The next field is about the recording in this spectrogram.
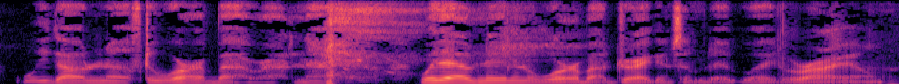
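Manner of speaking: gruff cowboy character voice. Voicing a character described as a gruff cowboy: gruff cowboy voice. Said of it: "a gruffer, in his thirties cowboy".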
